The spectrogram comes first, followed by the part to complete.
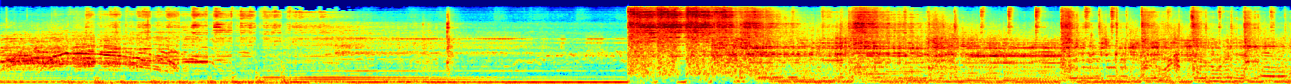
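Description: Rock band playing live on a festival PA: electric guitars and bass hold ringing chords for about six seconds, then the drums and full band come in together.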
